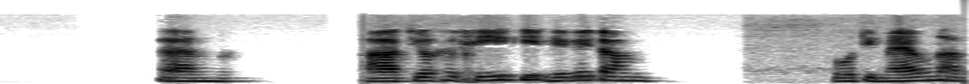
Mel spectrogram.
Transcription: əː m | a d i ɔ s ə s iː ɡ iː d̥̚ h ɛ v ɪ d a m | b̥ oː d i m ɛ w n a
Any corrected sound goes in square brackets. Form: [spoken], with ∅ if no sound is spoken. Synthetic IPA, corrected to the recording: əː m | a d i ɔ [χ] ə [χ] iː ɡ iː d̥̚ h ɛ v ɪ d a m | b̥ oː d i m ɛ w n a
